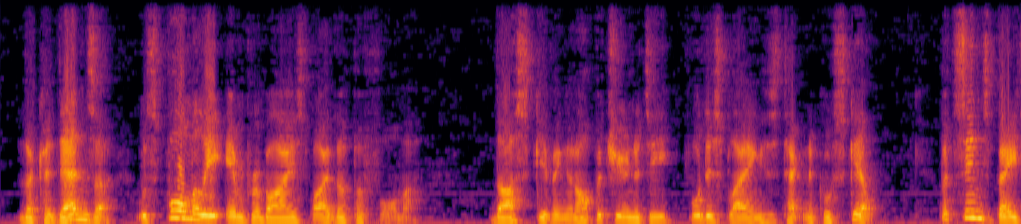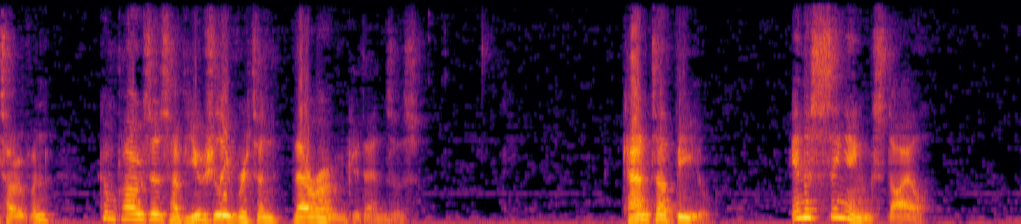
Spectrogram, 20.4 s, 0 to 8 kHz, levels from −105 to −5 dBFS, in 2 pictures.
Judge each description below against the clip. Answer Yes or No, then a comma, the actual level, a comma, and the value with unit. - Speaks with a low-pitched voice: No, medium, 155 Hz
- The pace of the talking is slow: Yes, slow, 95 wpm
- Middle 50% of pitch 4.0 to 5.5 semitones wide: Yes, average, 4.9 semitones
